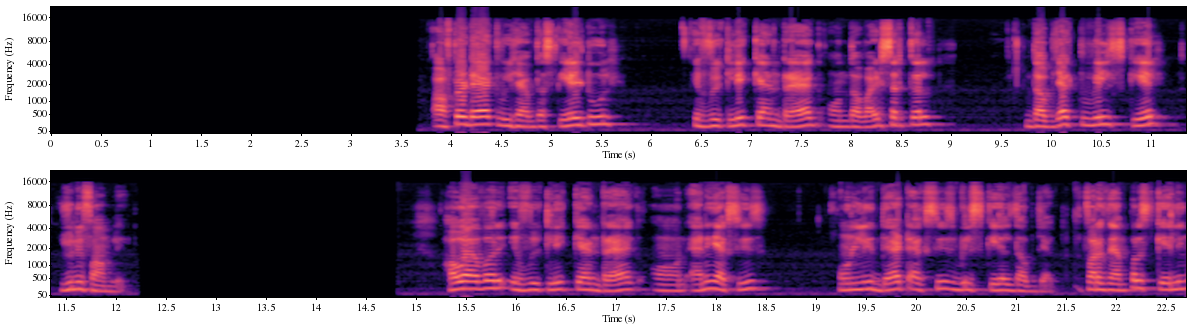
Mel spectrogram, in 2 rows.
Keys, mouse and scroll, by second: 0.2 ctrl+z, 0.3 middle click, 0.7-1.1 click, 1.2 ctrl+z, 1.4 middle click, 1.8-2.2 click, 2.2 ctrl+z, 2.3 middle click, 2.6-3.1 middle click, 3.2-3.8 shift+middle drag, 5.9 click, 8.9 click, 9.0-9.8 middle click, 10.2-11.8 drag, 11.9 ctrl+z, 13.0-15.9 drag, 16.0 ctrl+z, 16.4 middle click, 18.1-22.7 drag.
